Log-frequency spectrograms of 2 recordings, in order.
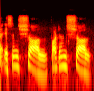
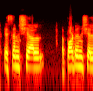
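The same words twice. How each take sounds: First: এসেনশিয়াল, পটেনশিয়াল ending in a single falling shol; one-syllable shol. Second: এসেনশিয়াল, পটেনশিয়াল ending in two syllables, shi-al; spelled-out shi-al. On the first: English teacher models correct endings, one-syllable shol. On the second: English teacher shows the wrong way, shi-al endings. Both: Shown as a demonstration. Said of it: "এরকম না".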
